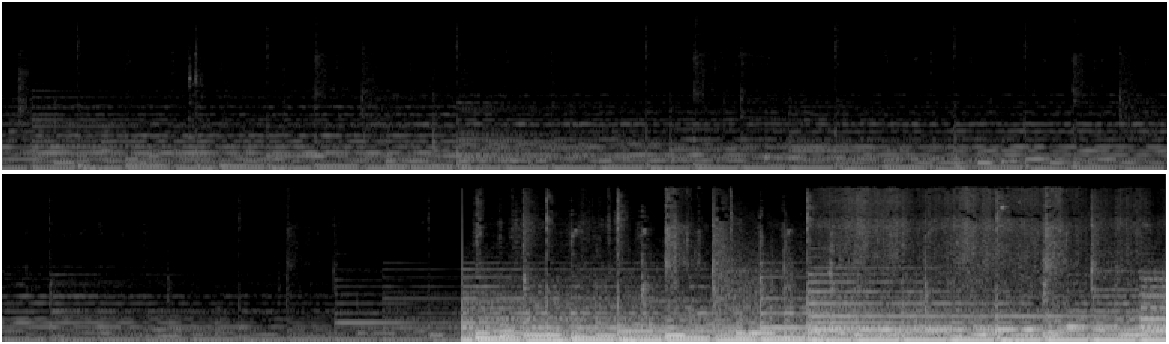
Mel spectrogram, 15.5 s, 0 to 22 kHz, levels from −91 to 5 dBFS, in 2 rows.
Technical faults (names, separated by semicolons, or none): one channel inverted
